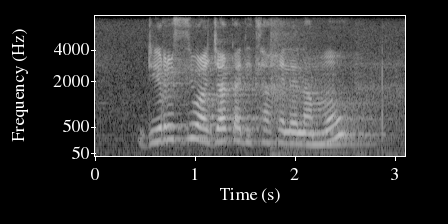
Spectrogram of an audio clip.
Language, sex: Tswana, female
